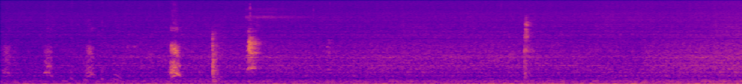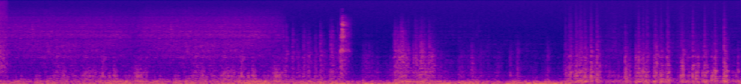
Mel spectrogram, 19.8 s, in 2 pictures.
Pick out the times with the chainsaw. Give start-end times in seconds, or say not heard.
not heard.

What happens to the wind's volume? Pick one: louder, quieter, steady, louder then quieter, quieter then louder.
louder.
